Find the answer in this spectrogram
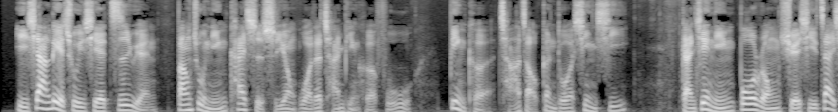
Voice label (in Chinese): CHINESE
